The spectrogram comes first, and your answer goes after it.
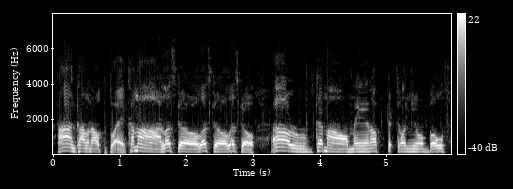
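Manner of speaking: high, loud cocky challenge; loud fight taunt. Pretend. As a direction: pump yourself up and call them out.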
